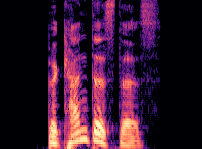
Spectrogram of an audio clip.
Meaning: strong/mixed nominative/accusative neuter singular superlative degree of bekannt
- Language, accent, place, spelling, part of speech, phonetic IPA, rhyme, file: German, Germany, Berlin, bekanntestes, adjective, [bəˈkantəstəs], -antəstəs, De-bekanntestes.ogg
